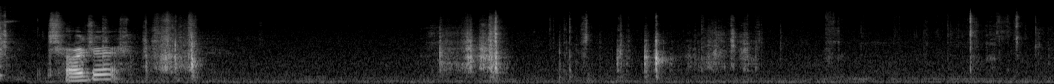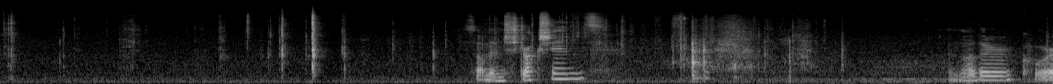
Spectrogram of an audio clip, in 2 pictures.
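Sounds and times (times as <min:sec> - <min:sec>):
cardboard packaging rustling: 0:04.3 - 0:19.1.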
